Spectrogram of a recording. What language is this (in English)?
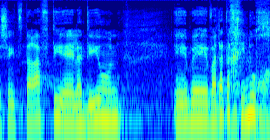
Hebrew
